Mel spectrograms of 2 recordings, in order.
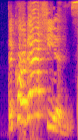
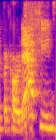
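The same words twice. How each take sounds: First: Higher, louder punchline on "the Kardashians"; mock disdain. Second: Said in the usual way. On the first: Real, not acted. Vlogger naming the dreaded fate as a punchline, mock disdain. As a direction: hit "the Kardashians" high and loud, with mock horror. Mocking punchline after a pause.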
